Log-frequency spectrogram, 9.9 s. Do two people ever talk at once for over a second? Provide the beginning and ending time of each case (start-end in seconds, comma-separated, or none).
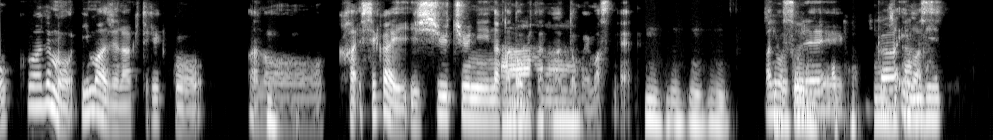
7.6-9.4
